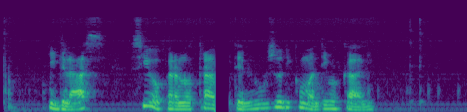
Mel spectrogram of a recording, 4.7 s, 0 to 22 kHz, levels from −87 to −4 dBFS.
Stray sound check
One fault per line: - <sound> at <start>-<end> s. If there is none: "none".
- dropout at 2.1-2.3 s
